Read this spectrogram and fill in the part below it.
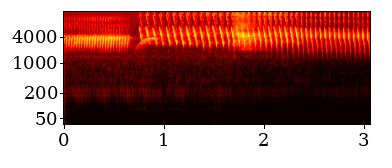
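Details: Canary delivering a harsh buzzy note followed by a very fast, rattling trill of high metallic pulses held for over two seconds.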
